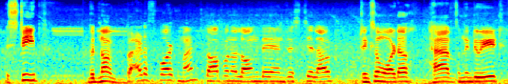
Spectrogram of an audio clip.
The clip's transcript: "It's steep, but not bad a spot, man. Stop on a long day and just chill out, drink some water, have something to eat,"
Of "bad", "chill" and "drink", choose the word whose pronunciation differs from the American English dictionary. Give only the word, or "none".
none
